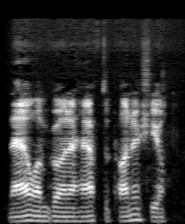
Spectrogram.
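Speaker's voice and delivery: put-on low, flat, emotionless, dead-sounding monotone drone. Acting out how a woman scolded Edward, imitating her flat monotone. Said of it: "in her like stupid monotone voice".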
